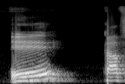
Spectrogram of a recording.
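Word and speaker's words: ایک: যেমন দেখো হামজা ইয়েজের এ, হামজা ইয়েজের এ কাফ সাকিন এক, এটা কিন্তু ইক হবে না। আমরা মনে হয় যে এটা উচ্চারণ করি ভালো লাগে আমাদের কাছে, হামজা ইয়েজের ই, না না এটা ভুল হবে, এক হবে।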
